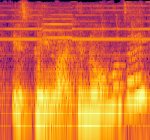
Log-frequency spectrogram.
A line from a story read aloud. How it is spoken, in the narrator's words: chuckled Pete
